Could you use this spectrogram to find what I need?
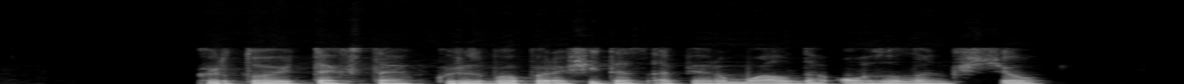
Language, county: Lithuanian, Kaunas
